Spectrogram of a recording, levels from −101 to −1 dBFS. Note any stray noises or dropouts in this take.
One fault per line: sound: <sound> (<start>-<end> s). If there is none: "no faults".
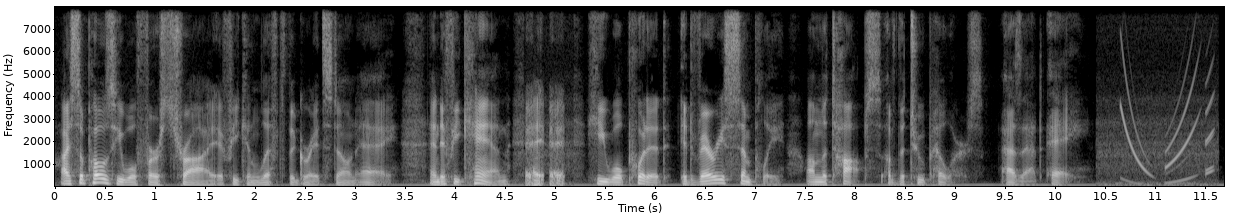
sound: laugh (4.7-5.1 s)
sound: chirp (10.7-11.6 s)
